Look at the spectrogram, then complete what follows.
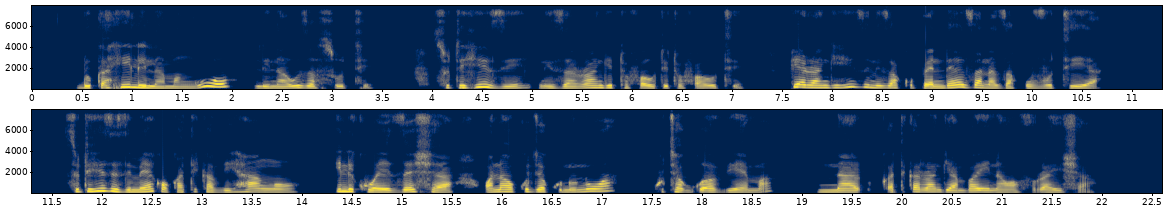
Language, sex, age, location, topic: Swahili, female, 25-35, Nairobi, finance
